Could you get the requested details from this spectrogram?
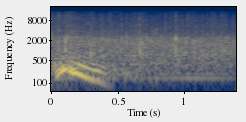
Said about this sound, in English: Let's give them all a big cheer.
